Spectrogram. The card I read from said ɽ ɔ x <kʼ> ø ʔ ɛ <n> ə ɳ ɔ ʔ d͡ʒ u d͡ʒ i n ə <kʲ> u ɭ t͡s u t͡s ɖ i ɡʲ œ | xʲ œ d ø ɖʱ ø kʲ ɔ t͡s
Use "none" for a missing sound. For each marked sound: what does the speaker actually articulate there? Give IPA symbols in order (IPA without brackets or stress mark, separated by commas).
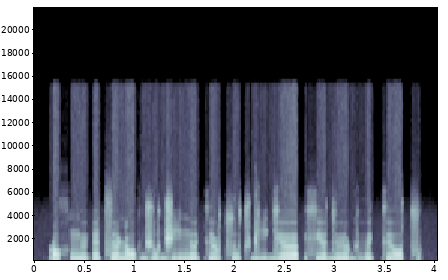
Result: ŋ, t͡s, kʲ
